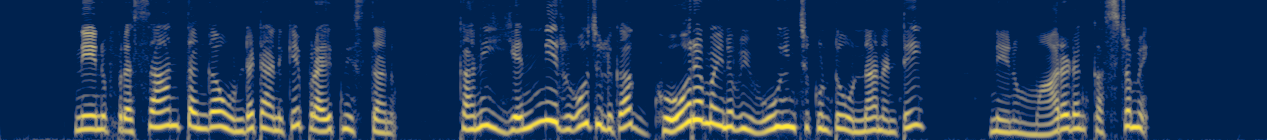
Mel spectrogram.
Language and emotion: Telugu, disgusted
